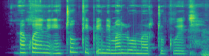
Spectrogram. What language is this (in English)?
Luo (Kenya and Tanzania)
